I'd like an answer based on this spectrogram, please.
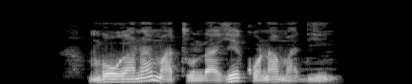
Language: Taita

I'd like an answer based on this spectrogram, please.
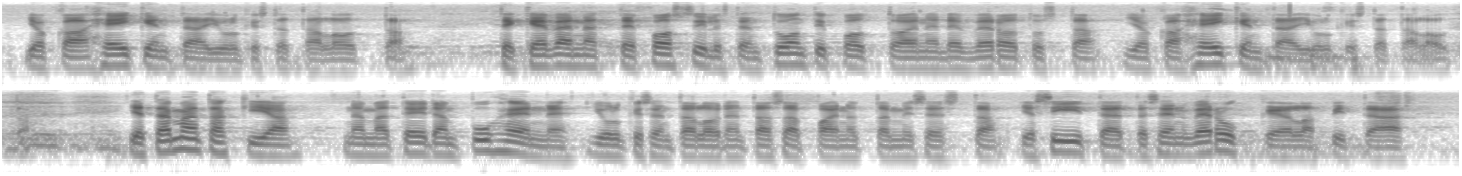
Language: Finnish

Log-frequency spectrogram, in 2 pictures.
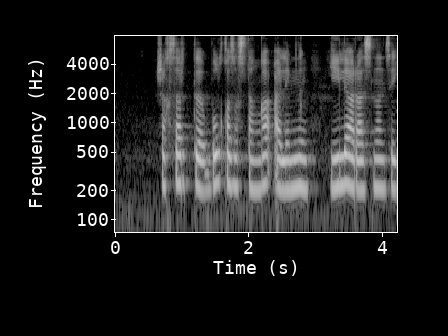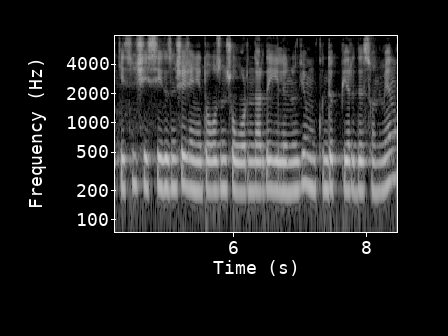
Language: Kazakh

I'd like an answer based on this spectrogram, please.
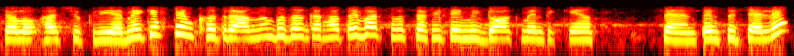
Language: Kashmiri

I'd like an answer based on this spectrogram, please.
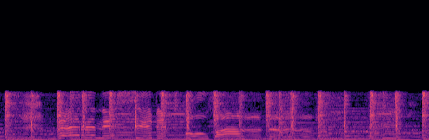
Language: Kazakh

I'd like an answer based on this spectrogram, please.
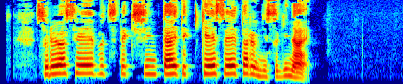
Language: Japanese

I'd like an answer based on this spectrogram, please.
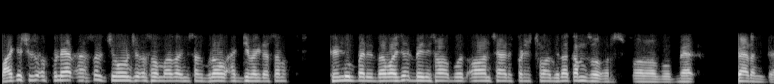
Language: Kashmiri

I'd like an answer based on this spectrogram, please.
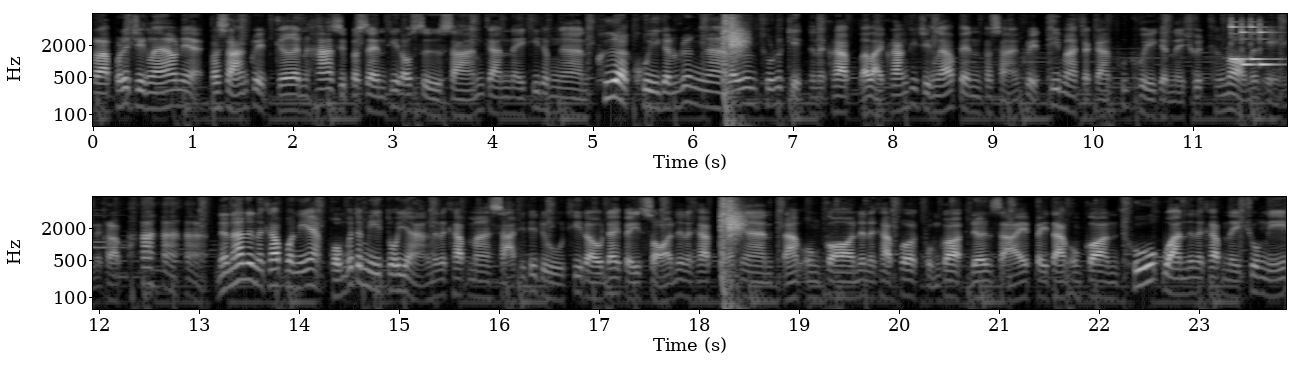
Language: Thai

